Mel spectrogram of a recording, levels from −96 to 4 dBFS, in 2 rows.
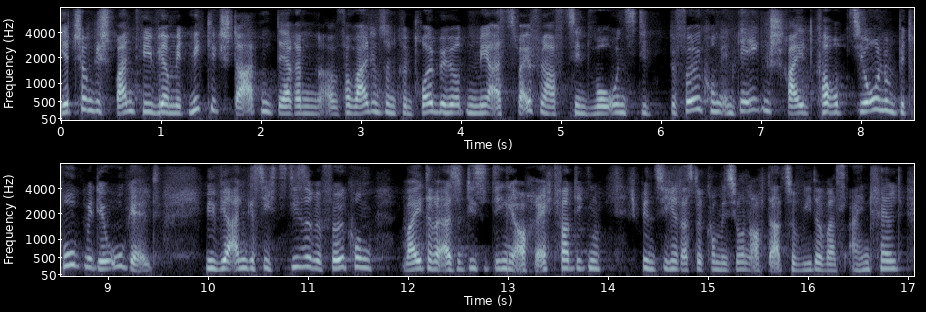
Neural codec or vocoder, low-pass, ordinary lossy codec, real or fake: codec, 16 kHz, 6 kbps, DAC; none; none; fake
